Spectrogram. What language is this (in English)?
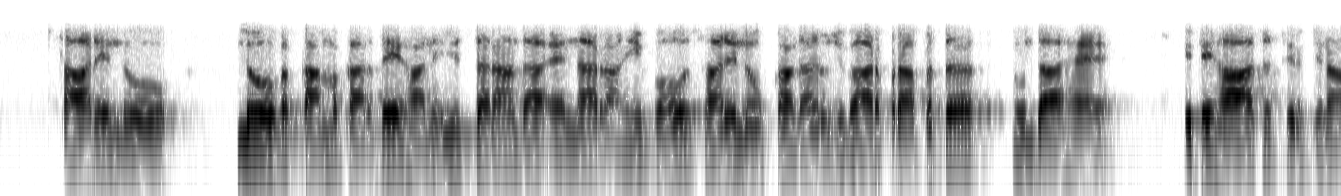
Punjabi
